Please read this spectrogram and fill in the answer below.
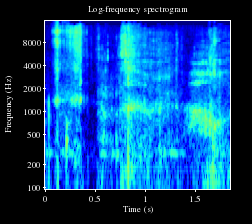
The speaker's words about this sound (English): But how did we make it sound like they be having all those microphones and they be crunching this stuff? I'd be like, ugh, it's too loud.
